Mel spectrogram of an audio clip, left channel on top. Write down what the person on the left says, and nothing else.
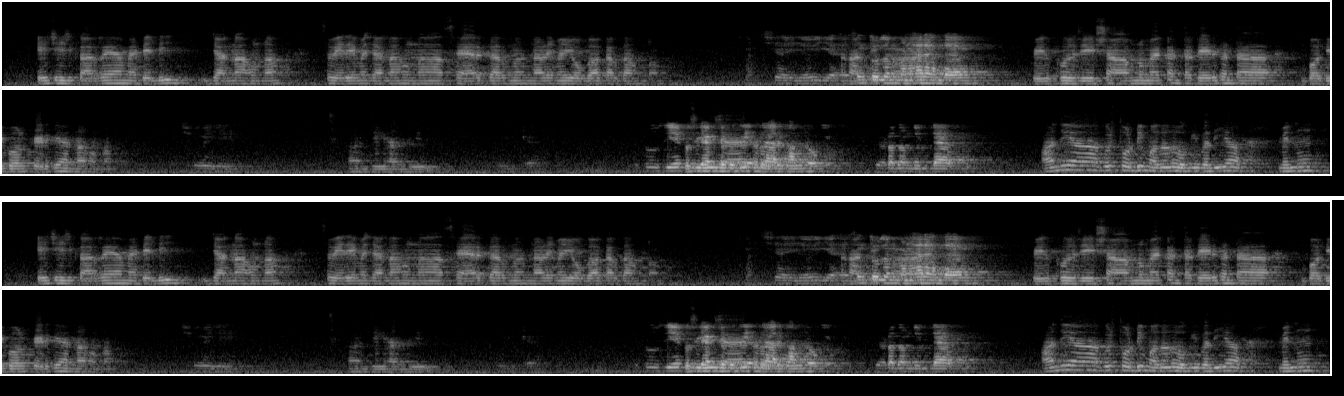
ਅੱਛਾ
ਅੱਛਾ ਜੀ ਓਈ ਐ
ਸੰਤੁਲਨ
ਬਣਿਆ ਰੈਂਦਾ
ਅੱਛਾ ਜੀ।
ਠੀਕ ਐ ਤੇ ਤੁਸੀਂ ਐ ਪ੍ਰੋਜੈਕਟ
ਵਧੀਆ
ਤਿਆਰ
ਕਰ ਲਉਗੇ ਜੇੜਾ ਤਾਨੂੰ ਦਿੱਤਾ ਏ।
